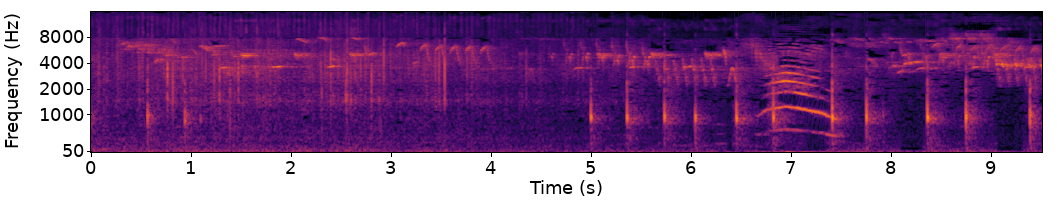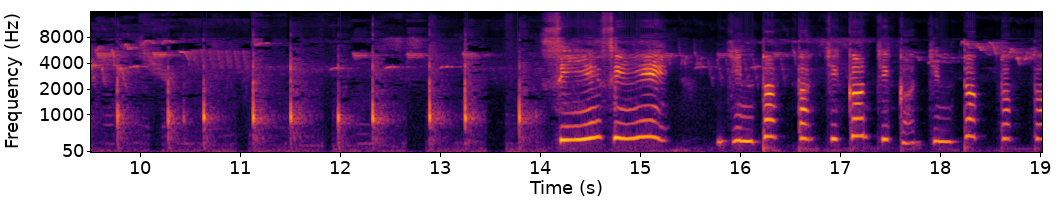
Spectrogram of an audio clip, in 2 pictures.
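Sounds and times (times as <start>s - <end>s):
small birds chirping: 0.0s - 19.0s
cat meowing: 6.6s - 7.6s.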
